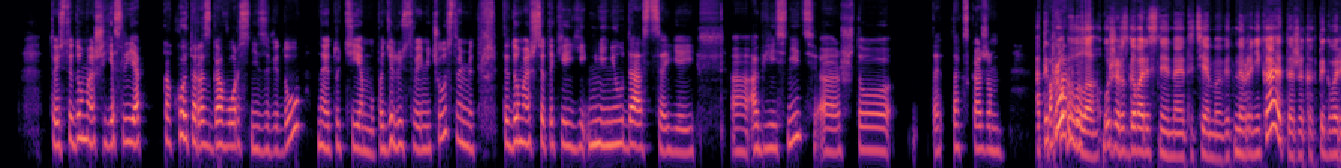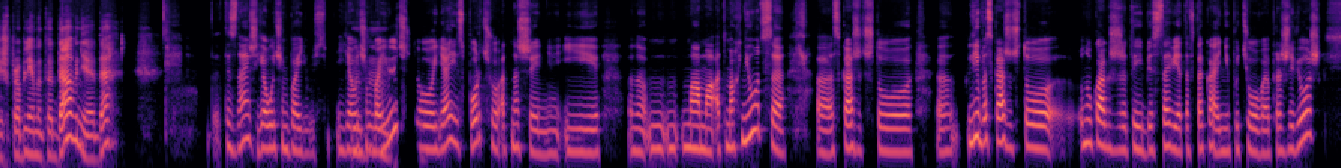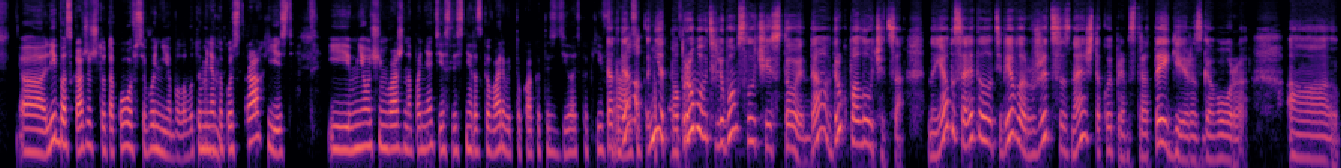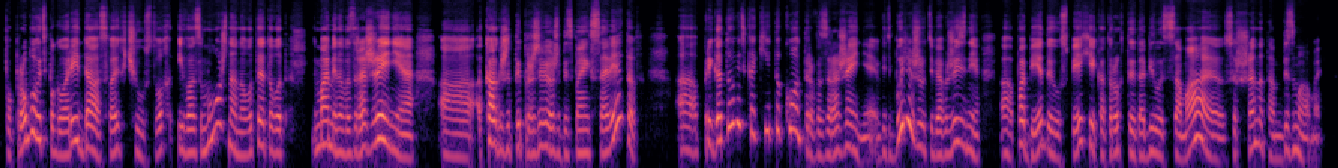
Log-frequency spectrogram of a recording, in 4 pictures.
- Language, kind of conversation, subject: Russian, advice, Как вы справляетесь с постоянной критикой со стороны родителей?
- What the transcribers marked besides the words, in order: tapping; other background noise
